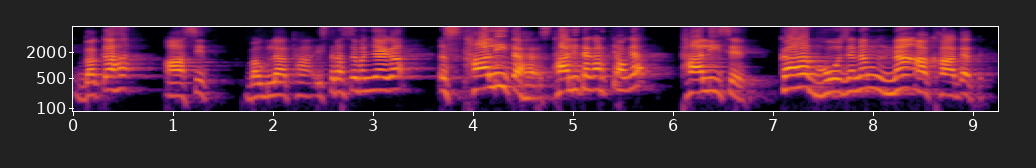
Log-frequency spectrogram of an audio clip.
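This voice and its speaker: A man, a Sanskrit teacher, explaining a school lesson step by step, asking questions aloud and answering them himself. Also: extremely high pitch.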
